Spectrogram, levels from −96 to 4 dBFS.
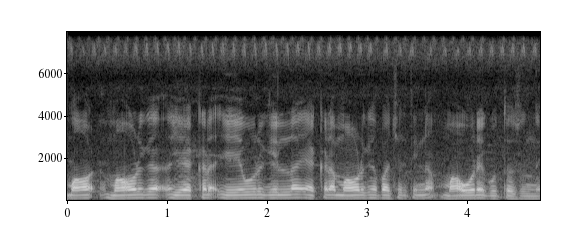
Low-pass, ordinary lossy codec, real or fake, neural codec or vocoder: none; none; real; none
